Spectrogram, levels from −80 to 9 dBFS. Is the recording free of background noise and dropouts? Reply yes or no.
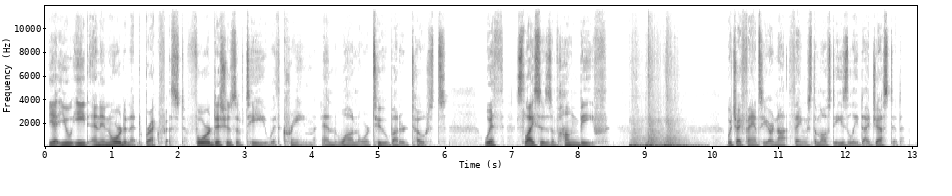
no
